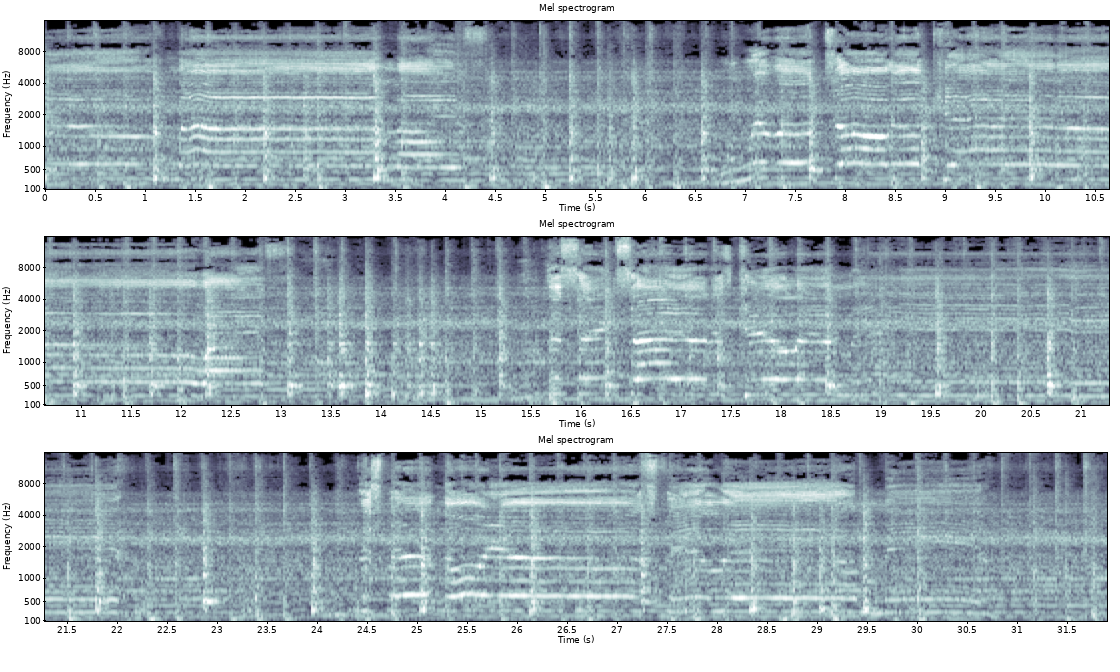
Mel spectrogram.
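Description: Rock music: a band with electric guitar and drum kit playing, with pitched lines bending up and down over a steady beat.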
